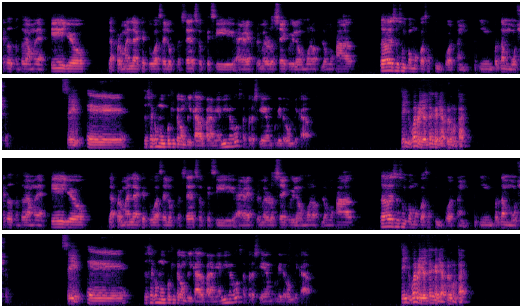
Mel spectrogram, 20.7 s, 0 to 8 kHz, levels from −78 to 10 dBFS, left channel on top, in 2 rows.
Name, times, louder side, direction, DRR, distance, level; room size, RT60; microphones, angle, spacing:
voice 1, 0.0-1.6 2.1-3.4 3.7-7.0 7.6-10.4 12.0-12.8 13.2-16.5, left 2 dB, 45° left, 0.6 m, -27 dB
voice 2, 11.5-11.9 18.3-19.6, right 1 dB, 20° right, 0.9 m, -21 dB
2.8 x 2.2 x 2.2 m
head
